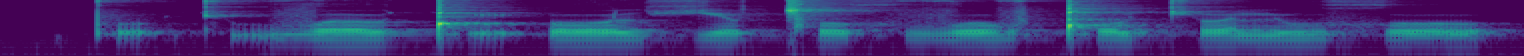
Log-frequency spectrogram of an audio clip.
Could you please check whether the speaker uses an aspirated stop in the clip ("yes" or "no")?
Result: yes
